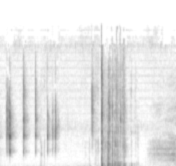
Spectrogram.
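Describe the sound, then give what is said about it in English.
Dice clatter and tumble in a cup or across a hard surface, a run of sharp rattling clicks followed by a denser burst of rolling clatter, fairly loud, with no talking, as dice are rolled to pick page numbers from a book. “But now, friends, it's time for the dice!”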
